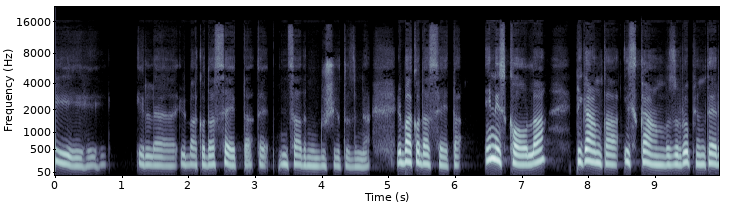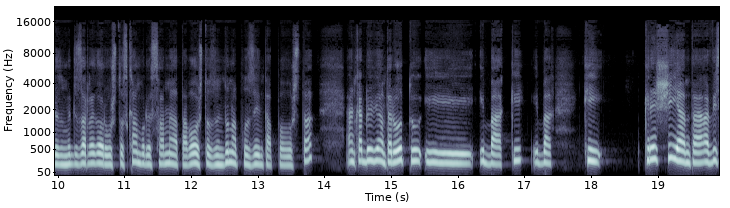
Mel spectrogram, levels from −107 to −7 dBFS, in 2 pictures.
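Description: At 2.1 s the microphone volume steps up by about 5 dB in one jump, as the call software boosts a too-quiet input, lifting speech and background together.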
